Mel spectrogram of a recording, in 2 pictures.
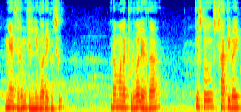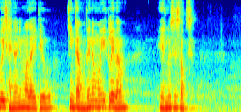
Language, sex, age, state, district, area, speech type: Nepali, male, 18-30, West Bengal, Darjeeling, rural, spontaneous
